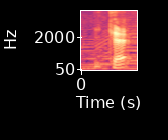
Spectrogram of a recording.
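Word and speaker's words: 池: After that we have ike. A strictly Japanese word, which means pond, accent on the last syllable.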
